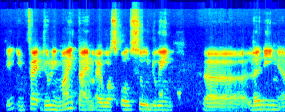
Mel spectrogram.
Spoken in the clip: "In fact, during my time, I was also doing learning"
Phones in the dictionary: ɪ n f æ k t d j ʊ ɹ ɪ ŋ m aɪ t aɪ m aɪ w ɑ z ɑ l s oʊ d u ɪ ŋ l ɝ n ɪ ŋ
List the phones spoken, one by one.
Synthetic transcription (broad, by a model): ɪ n f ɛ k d j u ɹ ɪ ŋ m aɪ t aɪ m aɪ w ɑ s ɑ l s oʊ d u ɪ ŋ l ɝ n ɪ ŋ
